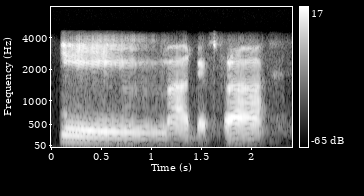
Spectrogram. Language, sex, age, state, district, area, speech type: Tamil, male, 60+, Tamil Nadu, Madurai, rural, conversation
